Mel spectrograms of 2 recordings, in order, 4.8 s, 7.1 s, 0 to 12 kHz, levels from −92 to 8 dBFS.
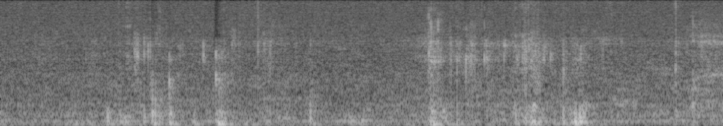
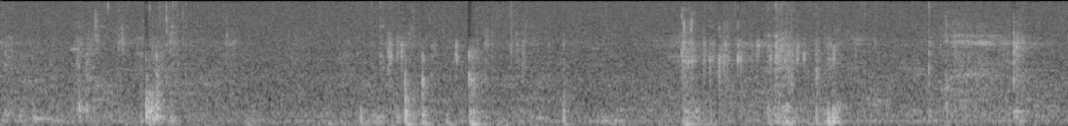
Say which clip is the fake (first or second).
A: first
